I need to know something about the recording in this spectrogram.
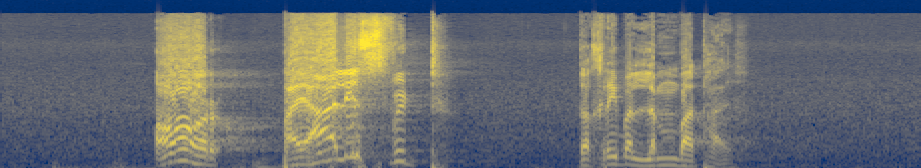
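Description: A middle-aged man speaks with animation into a close microphone, in short bursts.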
